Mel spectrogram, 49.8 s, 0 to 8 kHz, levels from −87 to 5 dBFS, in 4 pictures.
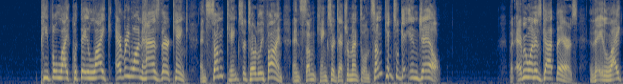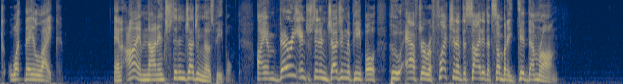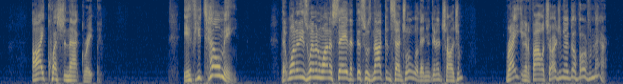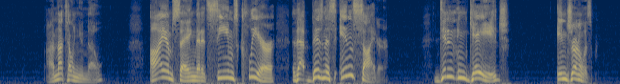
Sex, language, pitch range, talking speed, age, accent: male, English, 150-235 Hz, 155 wpm, 40-59, American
